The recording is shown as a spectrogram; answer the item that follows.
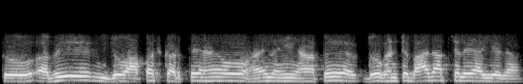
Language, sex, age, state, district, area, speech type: Hindi, male, 30-45, Uttar Pradesh, Prayagraj, urban, conversation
